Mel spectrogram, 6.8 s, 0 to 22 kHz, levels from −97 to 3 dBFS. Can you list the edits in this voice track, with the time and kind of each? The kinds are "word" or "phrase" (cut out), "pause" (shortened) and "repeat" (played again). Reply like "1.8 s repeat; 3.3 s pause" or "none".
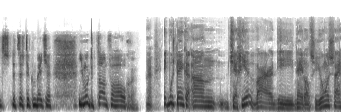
1.9 s word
